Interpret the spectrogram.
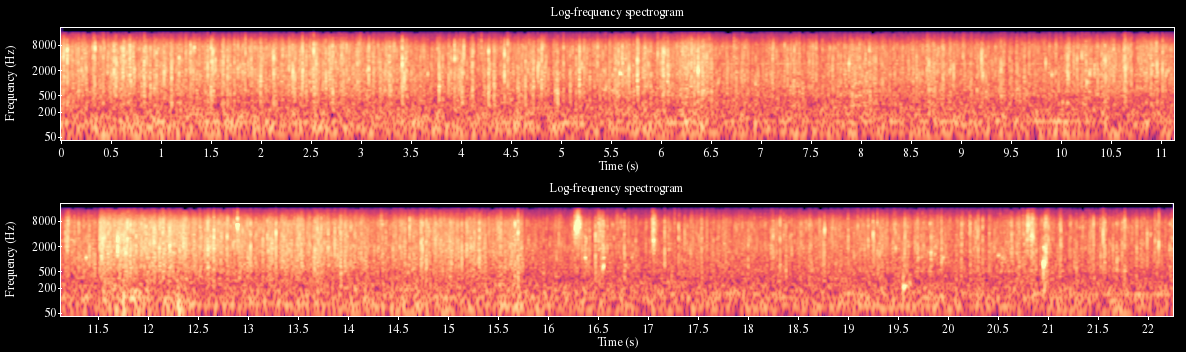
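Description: Rain falling on pond water and a plastic pond liner, with water sloshing as a person wades through it in boots and lowers a stone into the water about twelve seconds in; a few sharp knocks sound near the end.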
